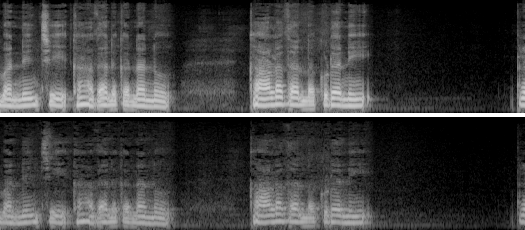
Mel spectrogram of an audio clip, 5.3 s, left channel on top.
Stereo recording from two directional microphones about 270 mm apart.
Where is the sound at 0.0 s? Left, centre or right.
Left.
